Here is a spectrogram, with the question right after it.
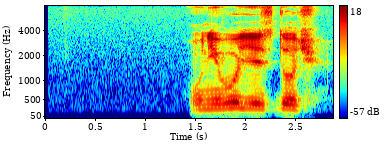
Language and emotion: Russian, neutral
